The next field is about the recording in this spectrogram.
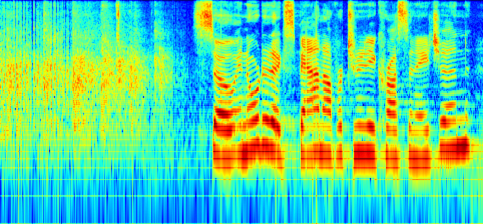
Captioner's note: applause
